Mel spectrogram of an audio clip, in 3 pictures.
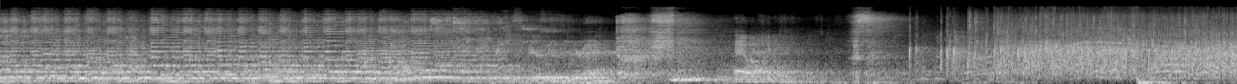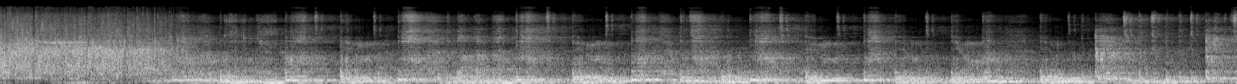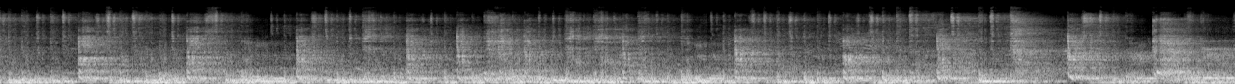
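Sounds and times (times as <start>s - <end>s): beatboxing into a microphone: 5.4s - 7.3s, 8.1s - 9.4s, 13.8s - 37.0s
applause: 9.1s - 14.1s.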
